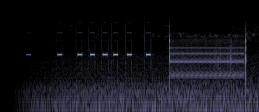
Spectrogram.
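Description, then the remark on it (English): A quick series of about eight electronic keypad tones as a cell phone number is dialed, then a single long, steady ringing tone, all over a low background hum. “You could try her cell phone. Yes, I'll do that.”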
